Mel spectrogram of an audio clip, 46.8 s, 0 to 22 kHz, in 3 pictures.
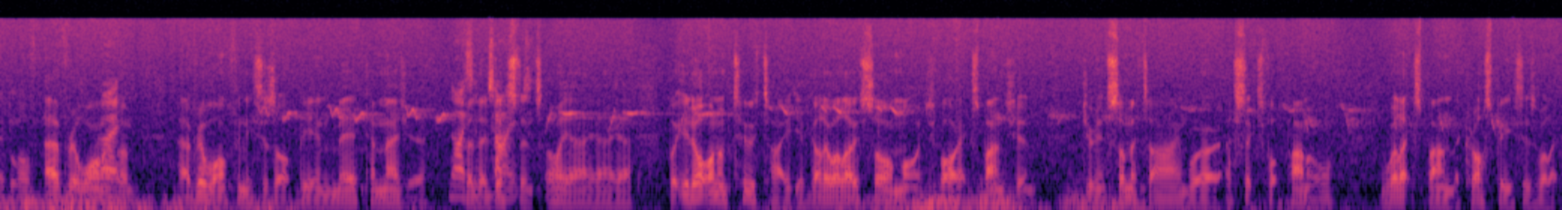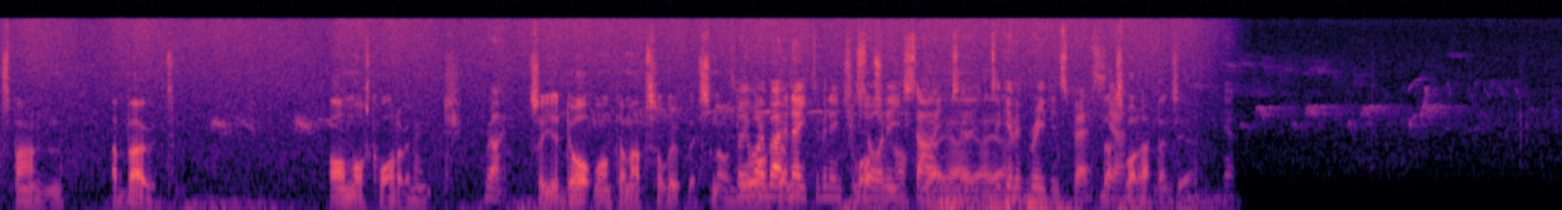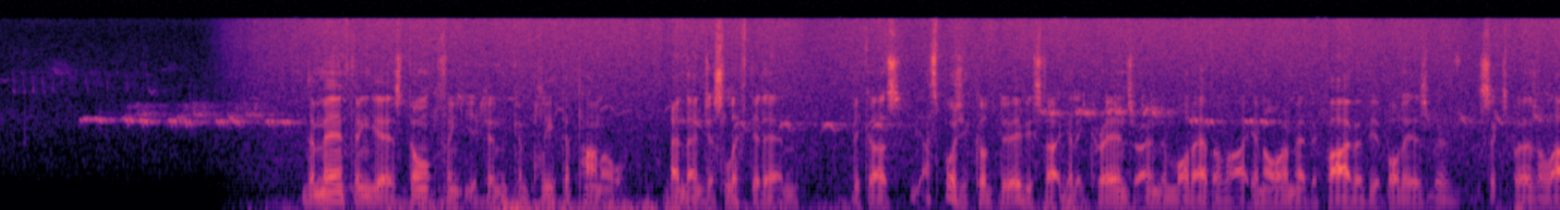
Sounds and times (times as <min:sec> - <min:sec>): Speech: 0:00.0 - 0:17.4, 0:18.9 - 0:27.6, 0:34.3 - 0:39.2, 0:39.8 - 0:46.8.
